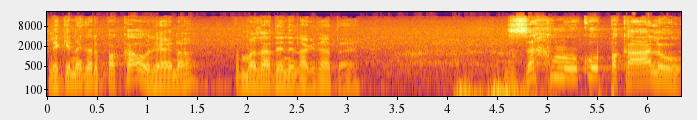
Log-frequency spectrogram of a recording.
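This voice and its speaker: A man speaks with a fairly high pitch and very wide swings in it, his loudness staying very even. Noticeable background noise runs underneath. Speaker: Islamic scholar giving a religious talk. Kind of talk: Islamic sermon (bayan) in Urdu. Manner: conversational, warm, with rhetorical questions.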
